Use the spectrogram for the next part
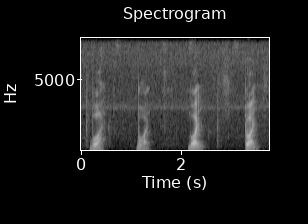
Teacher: ओ और आई, बॉय, ओ और आई के रूप में हम ओ और आई एक साथ संयुक्त स्वर डिप्थांग यहाँ पे बन रहे हैं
